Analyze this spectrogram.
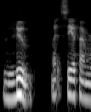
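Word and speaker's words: loup: is Lu l-o-u-p but the p is not pronounced it's just Lu do do d-o-u-x do the X is not pronounced 13.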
